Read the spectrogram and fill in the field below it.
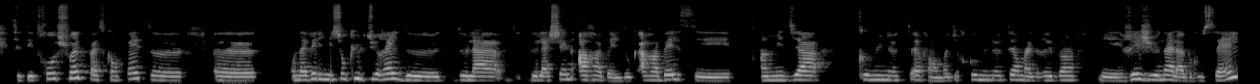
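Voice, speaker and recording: Speaking at a moderate pace, a woman with a medium pitch and ordinary pitch variation has a plain, everyday voice. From Brussels, Belgium. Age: 20s. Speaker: radio host. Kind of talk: interview. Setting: at home in her living room.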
